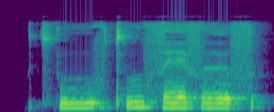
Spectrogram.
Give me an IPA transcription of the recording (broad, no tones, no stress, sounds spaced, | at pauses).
t͡sʼ uː f tʼ u f ɛ f əː f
